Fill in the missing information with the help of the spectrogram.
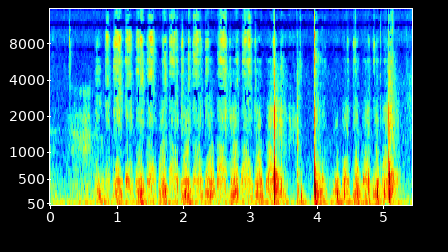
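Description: A coin scraping the coating off a scratch-off lottery ticket in quick repeated strokes, about five a second, with three sharper clicks of the coin on the card in the second half.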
